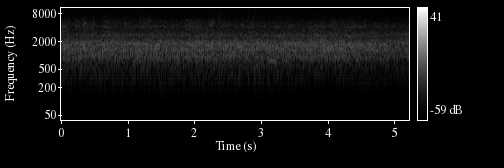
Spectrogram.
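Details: Greater white-fronted geese, a flock arriving at Kotomo Pond to roost, 13 October 2019 at 17:25 after a 17:05 sunset. Dense, unbroken chorus of overlapping honking calls with no single bird standing out.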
